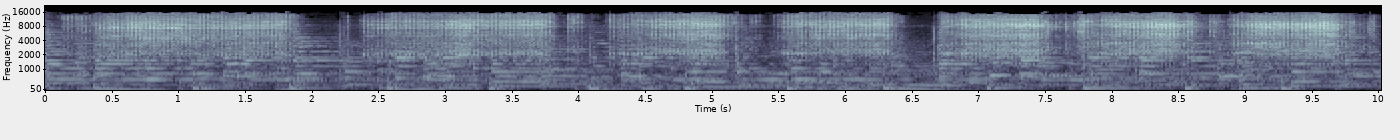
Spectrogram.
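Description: A bench grinder's wheel grinds a nail in a series of passes of one to two seconds each. The rasping hiss dips briefly between passes. Background music with plucked notes plays throughout.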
